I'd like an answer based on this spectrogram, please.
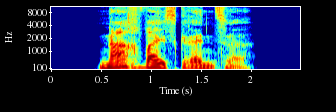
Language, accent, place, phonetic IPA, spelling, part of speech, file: German, Germany, Berlin, [ˈnaːxvaɪ̯sˌɡʁɛnt͡sə], Nachweisgrenze, noun, De-Nachweisgrenze.ogg
- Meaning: detection limit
